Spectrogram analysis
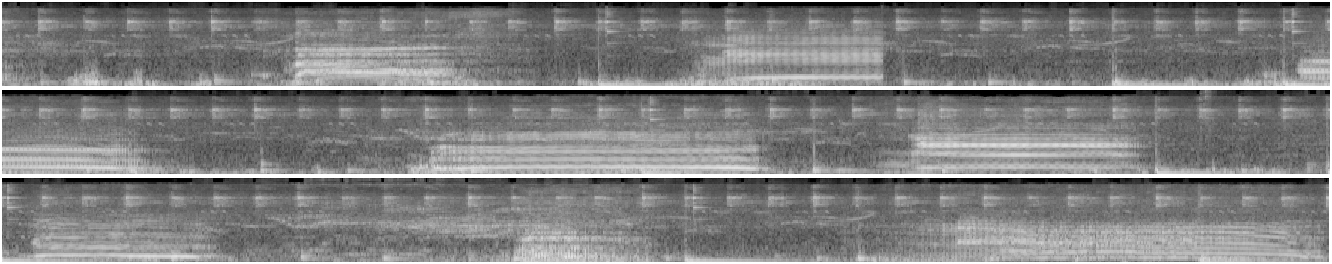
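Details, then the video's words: Village cows and their calves on a quiet countryside road bordered by rice fields in Asia, repeatedly mooing: roughly nine arched, harmonic bellows, mostly one second long, arriving every couple of seconds over a low drone and faint high hum. "Cow Sounds"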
